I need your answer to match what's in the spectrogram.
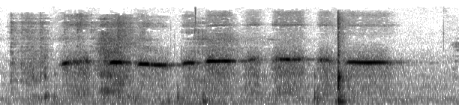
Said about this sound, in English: And then, like, whistle like I've done nothing wrong at all.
